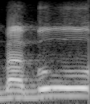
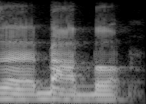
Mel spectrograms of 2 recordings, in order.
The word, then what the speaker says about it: Babbo: But Babu or Babbo are funny, but the correct pronounce is Babbo.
